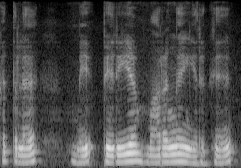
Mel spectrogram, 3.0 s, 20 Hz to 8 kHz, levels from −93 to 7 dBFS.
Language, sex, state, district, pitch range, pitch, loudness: Tamil, male, Tamil Nadu, Nilgiris, 125-135 Hz, 130 Hz, -15 LUFS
